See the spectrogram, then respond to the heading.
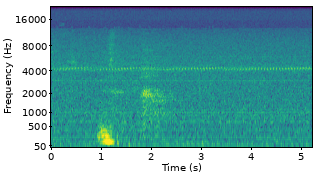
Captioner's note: insects chirping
